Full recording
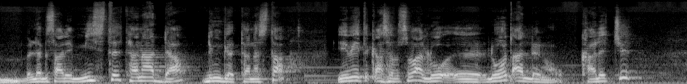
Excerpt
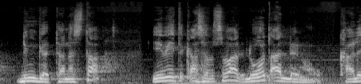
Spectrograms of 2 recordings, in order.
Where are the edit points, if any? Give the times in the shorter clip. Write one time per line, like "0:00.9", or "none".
0:02.4

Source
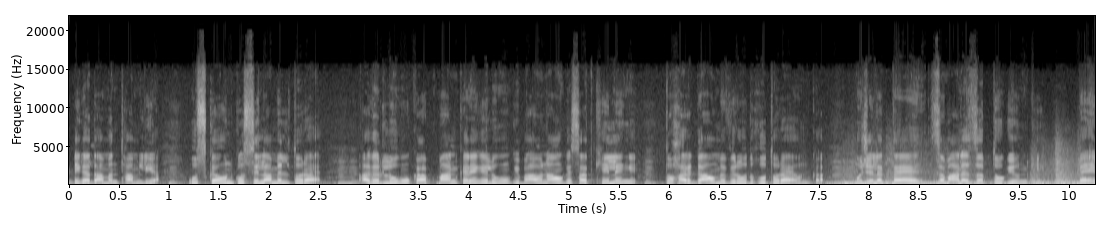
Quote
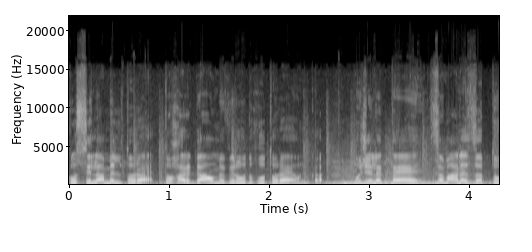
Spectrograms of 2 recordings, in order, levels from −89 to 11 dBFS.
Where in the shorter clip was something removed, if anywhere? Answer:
0:00.9

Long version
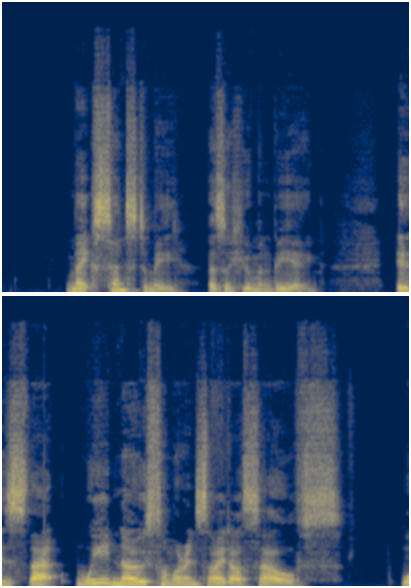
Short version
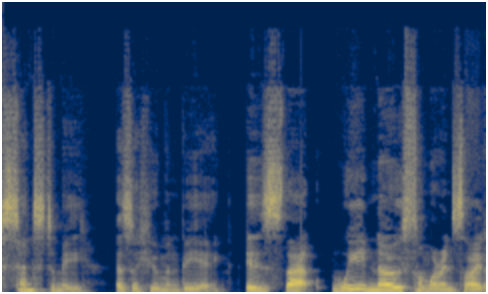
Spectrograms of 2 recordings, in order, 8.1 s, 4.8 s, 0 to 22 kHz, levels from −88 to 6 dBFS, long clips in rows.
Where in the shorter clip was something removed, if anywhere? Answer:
0:02.2

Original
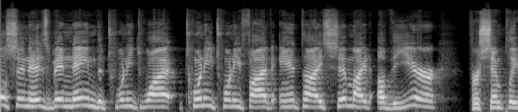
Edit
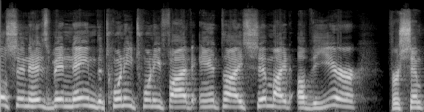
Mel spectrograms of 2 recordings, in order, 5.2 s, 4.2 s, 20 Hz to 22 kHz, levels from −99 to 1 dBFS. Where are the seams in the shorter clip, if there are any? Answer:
0:01.1

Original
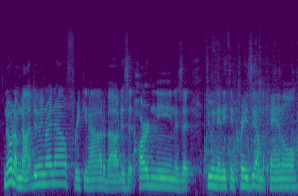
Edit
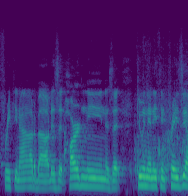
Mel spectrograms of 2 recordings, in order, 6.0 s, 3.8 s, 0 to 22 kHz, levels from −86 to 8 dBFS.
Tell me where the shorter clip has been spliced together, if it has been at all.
none

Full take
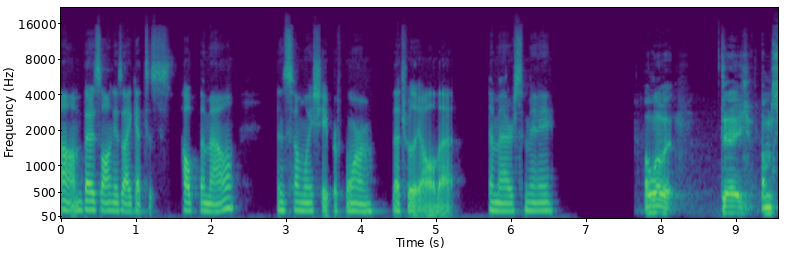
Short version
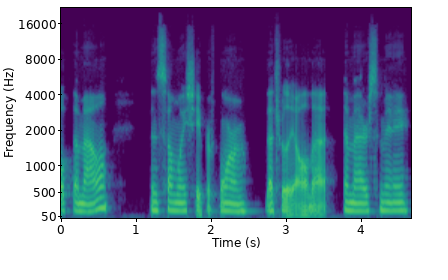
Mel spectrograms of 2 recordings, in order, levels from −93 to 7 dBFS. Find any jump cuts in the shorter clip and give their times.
0:03.6

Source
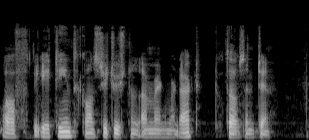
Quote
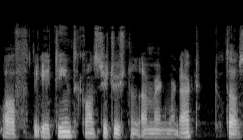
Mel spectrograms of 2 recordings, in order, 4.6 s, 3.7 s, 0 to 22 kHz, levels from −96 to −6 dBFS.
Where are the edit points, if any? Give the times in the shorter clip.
none

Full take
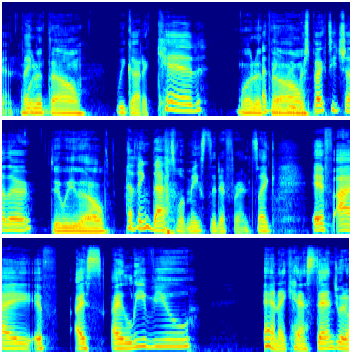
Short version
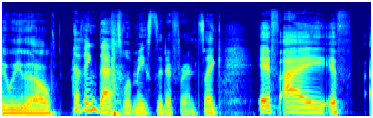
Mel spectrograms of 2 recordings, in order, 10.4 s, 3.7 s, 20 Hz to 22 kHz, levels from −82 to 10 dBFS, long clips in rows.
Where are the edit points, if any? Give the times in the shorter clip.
none

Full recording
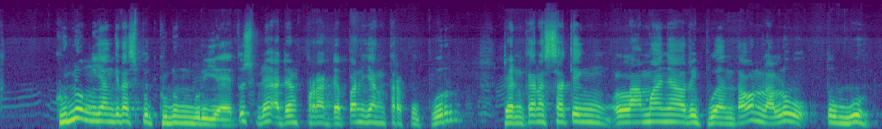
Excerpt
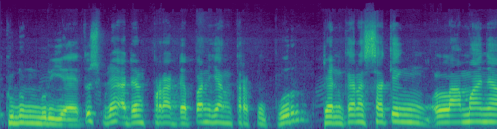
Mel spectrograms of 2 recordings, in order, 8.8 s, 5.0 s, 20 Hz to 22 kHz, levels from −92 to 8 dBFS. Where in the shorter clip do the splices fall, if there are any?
0:03.1

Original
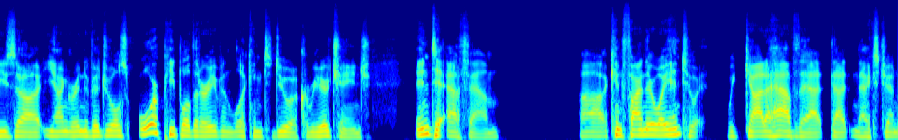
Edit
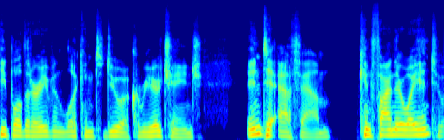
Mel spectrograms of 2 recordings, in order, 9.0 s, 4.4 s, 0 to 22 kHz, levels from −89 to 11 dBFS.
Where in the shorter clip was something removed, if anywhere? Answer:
0:03.6

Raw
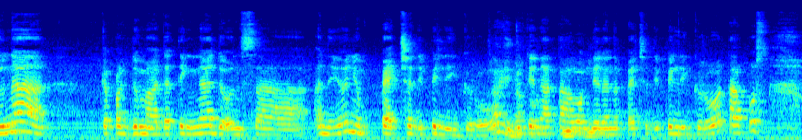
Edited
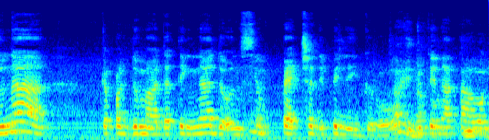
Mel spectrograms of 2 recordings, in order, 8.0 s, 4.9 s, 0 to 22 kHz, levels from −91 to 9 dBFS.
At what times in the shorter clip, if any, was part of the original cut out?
0:02.5

